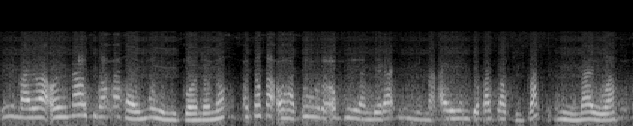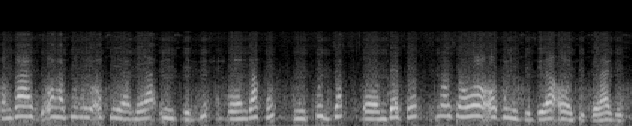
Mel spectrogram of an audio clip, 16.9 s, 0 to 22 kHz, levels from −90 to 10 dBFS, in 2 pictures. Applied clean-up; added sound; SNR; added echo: neural separator model SepFormer DNS4.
